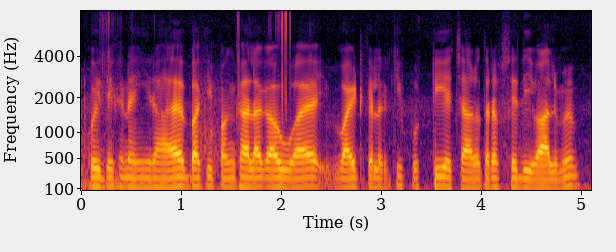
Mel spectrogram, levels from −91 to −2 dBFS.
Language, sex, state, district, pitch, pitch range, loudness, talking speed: Hindi, male, Haryana, Rohtak, 110 Hz, 110-115 Hz, -18 LUFS, 235 wpm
